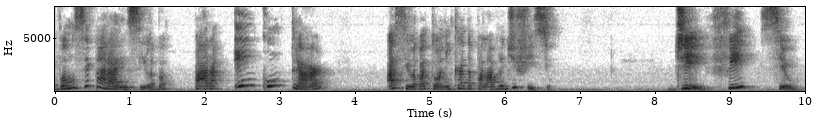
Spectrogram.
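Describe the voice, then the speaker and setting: A Brazilian woman teaching a lesson for children, speaking slowly and drawing words out syllable by syllable while asking her pupils questions. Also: high-pitched. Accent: Brazilian Portuguese.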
